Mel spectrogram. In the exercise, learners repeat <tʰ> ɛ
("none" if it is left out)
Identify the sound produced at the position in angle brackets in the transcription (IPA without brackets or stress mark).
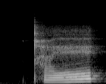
qʰ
